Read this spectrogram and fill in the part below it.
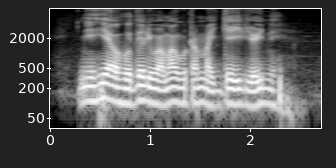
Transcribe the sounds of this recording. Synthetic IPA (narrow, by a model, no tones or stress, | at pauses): ɲiɦeaoɦoðeɾiwamaɣutamaiɡeiɾiɔine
